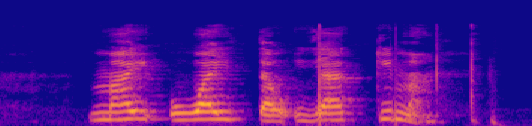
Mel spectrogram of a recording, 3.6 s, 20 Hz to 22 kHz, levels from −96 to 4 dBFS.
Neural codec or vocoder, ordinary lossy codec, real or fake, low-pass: vocoder, 44.1 kHz, 128 mel bands, Pupu-Vocoder; AAC, 48 kbps; fake; 9.9 kHz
